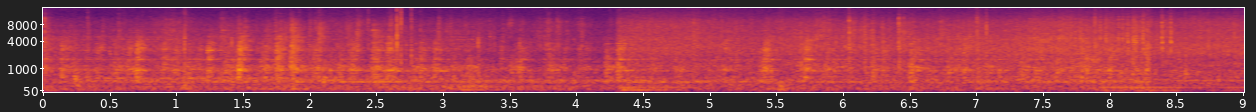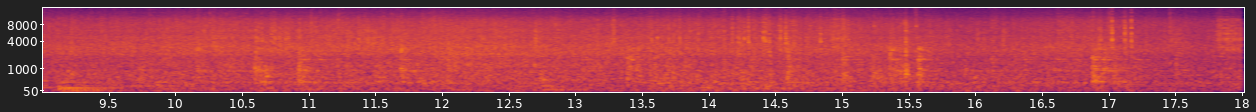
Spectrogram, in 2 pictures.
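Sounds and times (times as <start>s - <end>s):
rigging knocking and rattling: 0.0s - 8.6s
halyards banging on mast: 0.0s - 18.0s
rush of wind and sea: 0.0s - 18.0s.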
